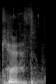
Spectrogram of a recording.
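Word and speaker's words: Kath: My name on all the social networking platforms is Ian Cath. One word. And remember that Cath is spelt with a K, not a C like some people think.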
